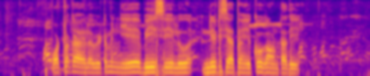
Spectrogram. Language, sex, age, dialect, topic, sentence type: Telugu, male, 18-24, Southern, agriculture, statement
